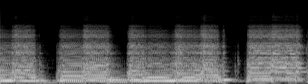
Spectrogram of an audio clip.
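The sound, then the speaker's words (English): Electric guitar through a Muff-style fuzz pedal on a light, fuzzy setting: a few sustained, gritty chords played loud, separated by brief gaps. “That's not bad. Nope. That's a nice light, fuzzy sound.”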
